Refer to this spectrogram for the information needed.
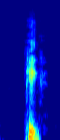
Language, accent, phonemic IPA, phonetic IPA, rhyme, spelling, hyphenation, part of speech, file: English, Australia, /ˈpɪɡ/, [ˈpʰɪɡ], -ɪɡ, pig, pig, noun / verb, En-au-pig.ogg
- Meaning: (noun) Any of several mammalian species of the family Suidae, having cloven hooves, bristles and a snout adapted for digging; especially the domesticated animal Sus domesticus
